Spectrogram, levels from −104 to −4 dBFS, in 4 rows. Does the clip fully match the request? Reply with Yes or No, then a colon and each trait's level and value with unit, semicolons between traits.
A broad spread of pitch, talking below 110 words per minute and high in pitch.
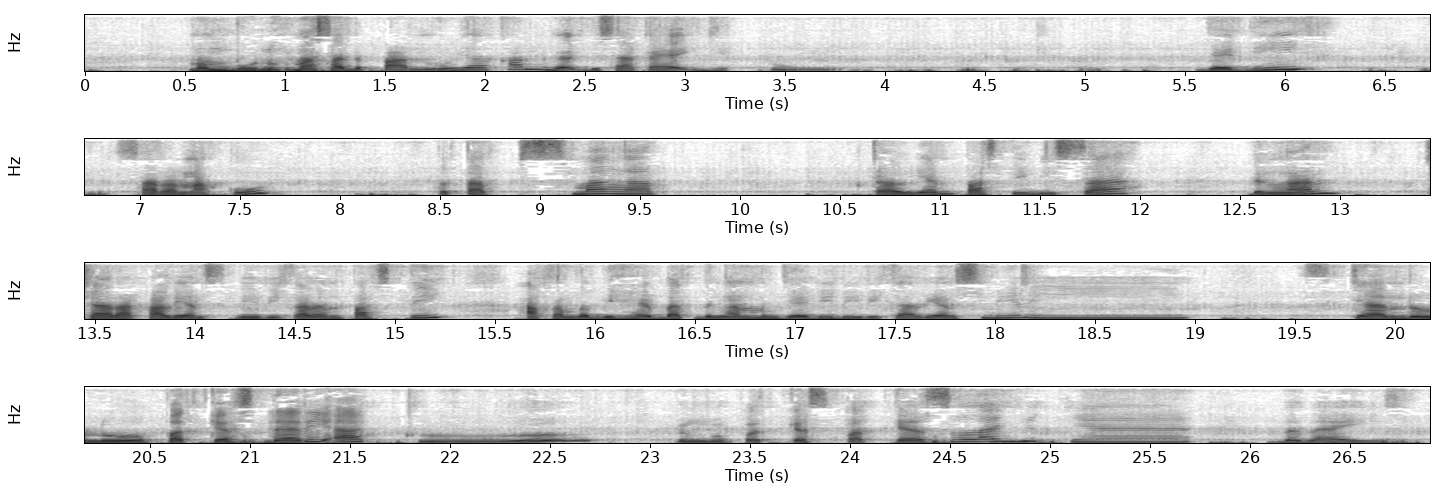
Yes: wide, 5.9 semitones; average, 90 wpm; high, 235 Hz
